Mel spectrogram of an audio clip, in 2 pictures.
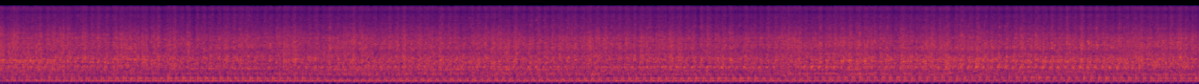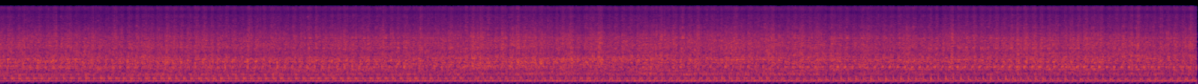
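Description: Mechanical oil expeller running steadily: a constant machine hum with continuous grinding noise, even throughout.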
